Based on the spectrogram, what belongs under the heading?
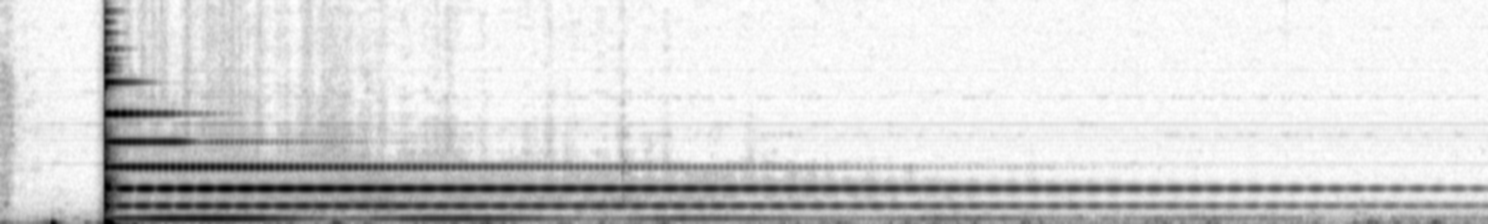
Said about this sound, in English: I would like you to focus and listen carefully to the bell. Notice how its sound continues to reverberate for quite some time. Just focus your attention on the noise of the bell.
